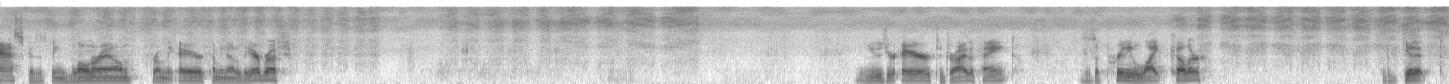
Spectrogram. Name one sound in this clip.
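An airbrush hisses softly as it sprays.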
